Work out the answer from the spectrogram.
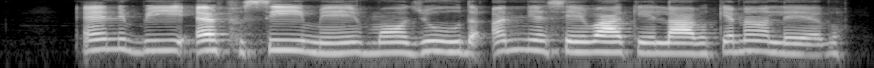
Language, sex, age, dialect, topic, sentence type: Maithili, female, 46-50, Eastern / Thethi, banking, question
